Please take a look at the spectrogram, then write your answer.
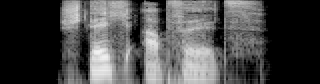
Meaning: genitive singular of Stechapfel
- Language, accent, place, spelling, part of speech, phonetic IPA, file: German, Germany, Berlin, Stechapfels, noun, [ˈʃtɛçˌʔap͡fl̩s], De-Stechapfels.ogg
